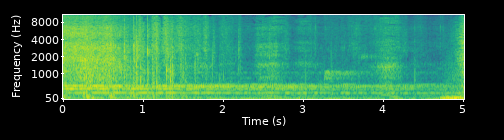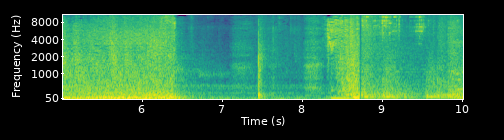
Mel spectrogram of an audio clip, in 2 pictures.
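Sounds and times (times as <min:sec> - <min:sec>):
film music with held tones: 0:00.0 - 0:10.0.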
